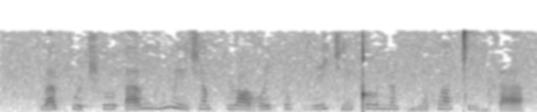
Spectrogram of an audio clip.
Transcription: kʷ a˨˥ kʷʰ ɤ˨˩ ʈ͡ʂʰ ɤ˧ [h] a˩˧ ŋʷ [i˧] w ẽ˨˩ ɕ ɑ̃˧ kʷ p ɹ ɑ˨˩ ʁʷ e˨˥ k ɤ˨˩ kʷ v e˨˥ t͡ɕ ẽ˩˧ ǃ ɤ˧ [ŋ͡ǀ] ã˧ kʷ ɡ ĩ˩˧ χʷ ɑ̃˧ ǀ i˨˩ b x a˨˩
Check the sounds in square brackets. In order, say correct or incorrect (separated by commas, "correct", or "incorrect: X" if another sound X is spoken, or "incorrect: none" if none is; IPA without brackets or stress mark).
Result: incorrect: ʔ, incorrect: i˨˥, incorrect: n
